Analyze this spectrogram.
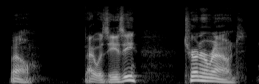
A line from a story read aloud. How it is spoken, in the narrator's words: he said, gently guiding her out of the seat by her shoulders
